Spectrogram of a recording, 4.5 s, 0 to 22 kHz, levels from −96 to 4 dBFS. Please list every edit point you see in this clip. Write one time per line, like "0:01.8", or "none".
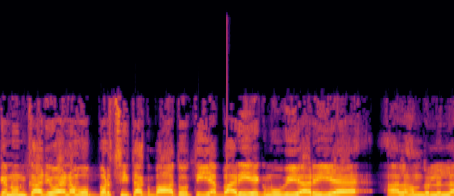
0:02.3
